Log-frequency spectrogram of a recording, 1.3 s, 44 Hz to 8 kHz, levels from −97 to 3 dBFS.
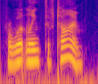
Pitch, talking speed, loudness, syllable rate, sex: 175 Hz, 230 wpm, -15 LUFS, 4.2 syllables/s, female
